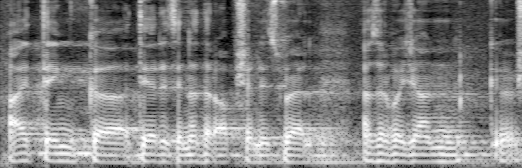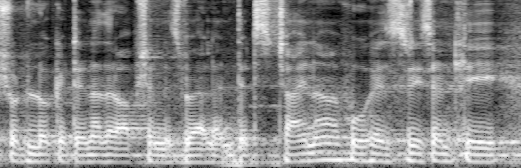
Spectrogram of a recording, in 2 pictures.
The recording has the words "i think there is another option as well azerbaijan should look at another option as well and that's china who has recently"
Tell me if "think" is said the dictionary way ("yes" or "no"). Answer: no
